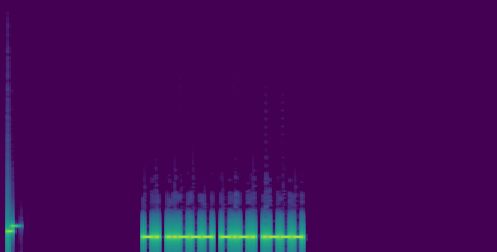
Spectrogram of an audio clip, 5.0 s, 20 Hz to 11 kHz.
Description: Morse code, heard as a keyed tone, about 40 wpm, 700 Hz. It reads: N2CJ
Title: Easy Call Signs - 40wpm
